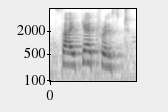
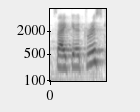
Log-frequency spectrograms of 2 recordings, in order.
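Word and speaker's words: psychiatrist: next क्या आता है साइकेट्रिस्ट इसमें भी क्या है पी साइलेंट नेक्स्ट क्या है साइको थेरेपी साइकोथेरेपी में भी पी साइलेंट है साइकेट्रिस्ट में भी पी साइलेंट है साइकोलॉजी में भी पी साइलेंट है क्योंकि इसमें क्या है एसे जस्ट पहले है इसलिए यह पी साइलेंट है आई होप आप लोगों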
